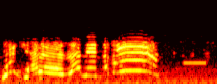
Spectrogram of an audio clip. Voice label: gibbrish, voice; love jello love it buckawy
